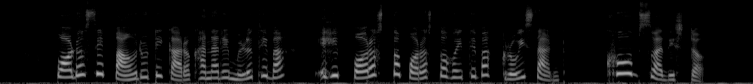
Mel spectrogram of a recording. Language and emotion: Odia, happy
